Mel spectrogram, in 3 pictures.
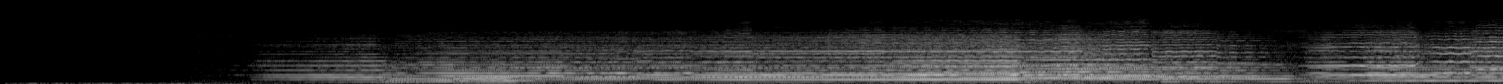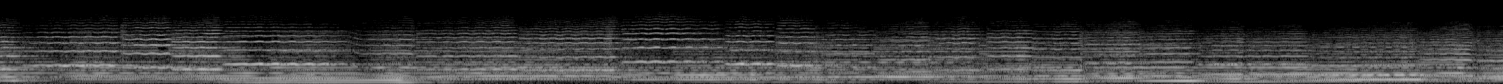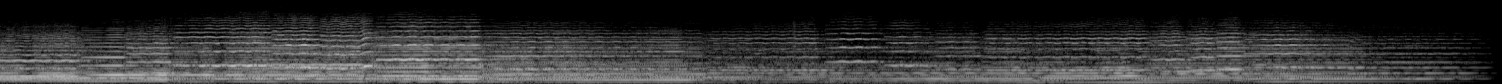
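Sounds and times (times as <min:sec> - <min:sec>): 
string quartet playing in B flat major: 0:02.0 - 0:45.0.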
